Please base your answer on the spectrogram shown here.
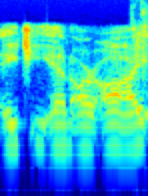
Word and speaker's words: Henri: You know, if you're a French guy and your name is Henri, I should not be calling you Henry, right? I mean, Henry is not your name.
